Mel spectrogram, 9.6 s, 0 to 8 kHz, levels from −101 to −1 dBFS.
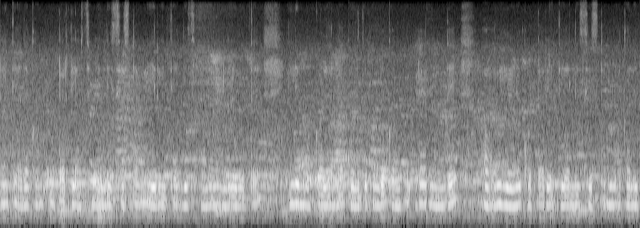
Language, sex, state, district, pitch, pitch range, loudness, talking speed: Kannada, female, Karnataka, Chamarajanagar, 210 Hz, 205-220 Hz, -17 LUFS, 120 wpm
